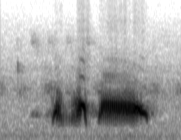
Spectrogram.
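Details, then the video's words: Spotted dove lure bird in the 'đồng pha' voice style, 'thúc bổi' urging call: two short low coos followed by a long, evenly throbbing coo of about half a second, in clean quiet surroundings. "tieng chim cu gáy giọng đồng pha thúc bổi"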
